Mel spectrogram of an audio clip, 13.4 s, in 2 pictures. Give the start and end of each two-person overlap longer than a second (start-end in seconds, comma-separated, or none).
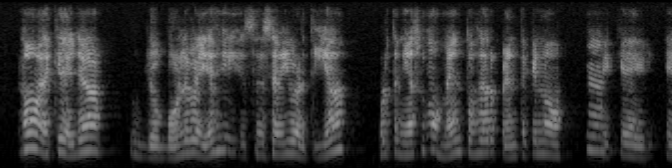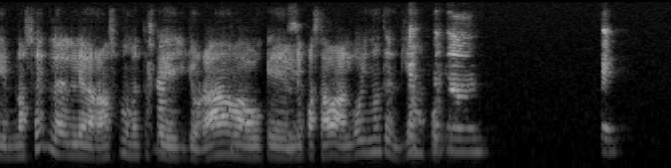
none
